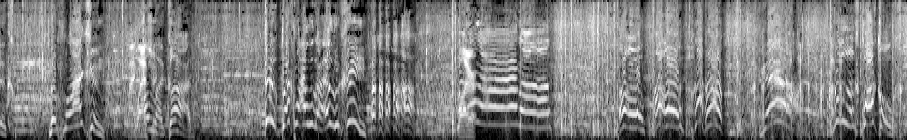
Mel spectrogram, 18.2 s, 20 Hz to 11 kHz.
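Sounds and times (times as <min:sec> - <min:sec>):
excited people whooping and exclaiming: 0:00.0 - 0:03.8, 0:09.2 - 0:18.1
speech: 0:00.0 - 0:09.8
laughter: 0:05.2 - 0:08.5, 0:12.5 - 0:18.1
fireworks crackling and popping: 0:08.9 - 0:18.1.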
